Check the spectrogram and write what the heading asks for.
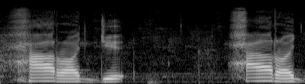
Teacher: Maka huruf jim yang berharakat tanwin kasrah maka dia harus disukun gara-gara dia wakaf. Maka yang terjadi di sini terdapat pantulan, yaitu terdapat bacaan qalqalah kubro.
